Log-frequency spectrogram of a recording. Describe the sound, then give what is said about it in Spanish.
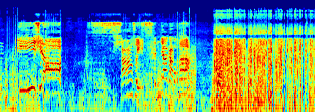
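Raised voices shout in the open before a huge chemical plant explosion erupts in an industrial park in Shenzhen, China, its loud, sustained roaring blast filling the last couple of seconds and drowning out everything else. “No para de ascender el número de víctimas tras la explosión de una planta química en un polígono industrial.”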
